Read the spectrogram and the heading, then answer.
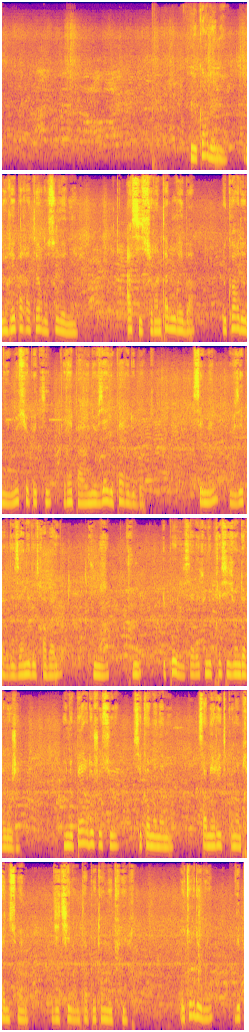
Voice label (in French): place marche narrateur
